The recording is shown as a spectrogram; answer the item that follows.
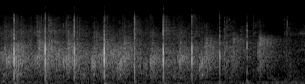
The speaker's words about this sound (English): Give them another round of applause, please.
